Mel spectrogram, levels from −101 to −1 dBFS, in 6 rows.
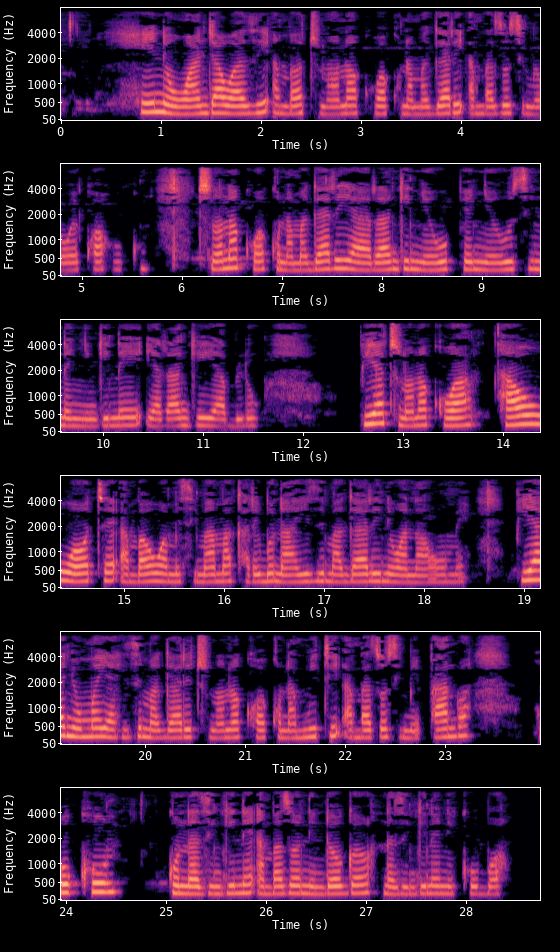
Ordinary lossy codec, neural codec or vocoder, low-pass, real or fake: MP3, 32 kbps; none; 7.2 kHz; real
